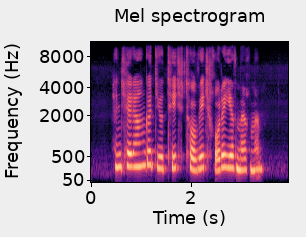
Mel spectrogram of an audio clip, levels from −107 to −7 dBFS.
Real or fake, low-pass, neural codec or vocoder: fake; 9.9 kHz; codec, 24 kHz, 3.1 kbps, DualCodec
